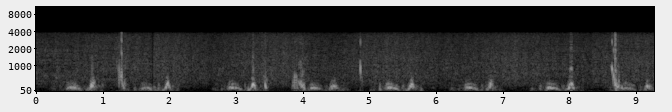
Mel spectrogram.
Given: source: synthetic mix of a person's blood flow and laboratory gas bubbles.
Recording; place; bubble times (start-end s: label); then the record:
Doppler ultrasound of blood flow; precordium
1.20-1.36 s: bubbles
3.40-3.49 s: bubbles
3.83-4.04 s: bubbles
4.84-4.90 s: bubbles
8.62-8.87 s: bubbles
From the record:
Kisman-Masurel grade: 122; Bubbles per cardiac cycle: 1 to 2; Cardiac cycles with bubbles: 10 to 50%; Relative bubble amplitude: moderate (0.250 to 0.450); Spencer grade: 2 (many but less than half of the cardiac periods contain bubble signals, singularly or in groups); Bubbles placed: only in the low amplitude regions of the cardiac cycle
